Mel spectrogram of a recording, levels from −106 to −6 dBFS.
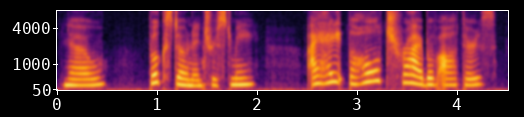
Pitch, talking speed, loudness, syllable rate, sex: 260 Hz, 160 wpm, -19 LUFS, 4.9 syllables/s, female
